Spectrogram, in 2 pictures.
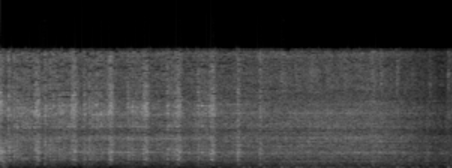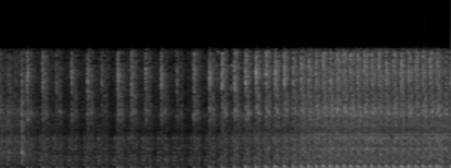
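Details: Hard-starting RZR, in park, with smoke coming from the back: rough, uneven firing that stumbles before catching and settling into a faster, steadier idle; slow to start, cause unknown.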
